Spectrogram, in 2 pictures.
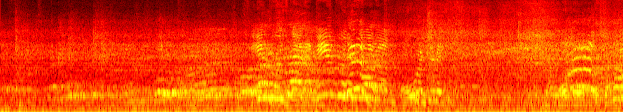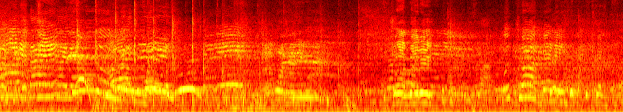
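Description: Ice skates scrape and carve across the ice.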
